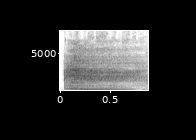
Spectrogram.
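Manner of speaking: ordinary talk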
